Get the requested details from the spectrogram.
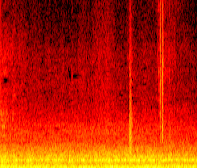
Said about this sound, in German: Naja, und dann sind wir jetzt ins Auto gestiegen und fahren zum nächsten Ziel.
